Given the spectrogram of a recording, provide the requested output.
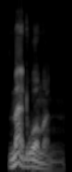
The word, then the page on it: madwoman: British English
